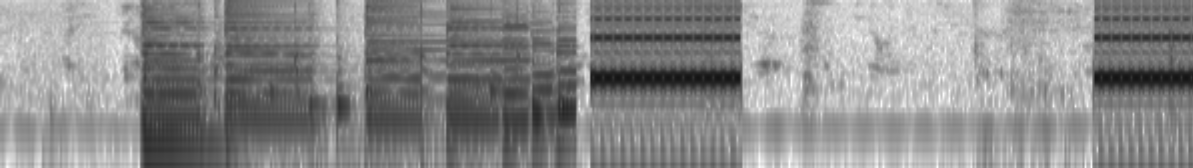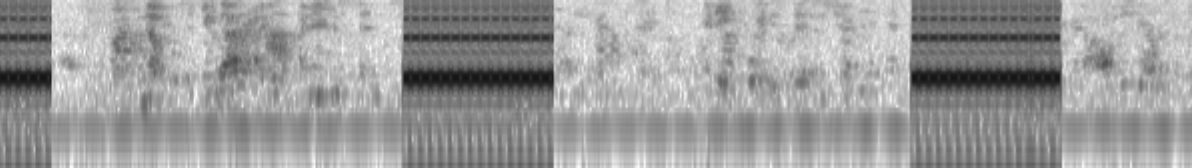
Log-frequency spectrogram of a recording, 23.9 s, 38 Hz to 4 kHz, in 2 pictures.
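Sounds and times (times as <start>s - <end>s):
telephone ringback tone while a call is transferred: 5.9s - 7.4s, 10.9s - 12.5s, 16.0s - 17.5s, 21.0s - 22.6s.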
